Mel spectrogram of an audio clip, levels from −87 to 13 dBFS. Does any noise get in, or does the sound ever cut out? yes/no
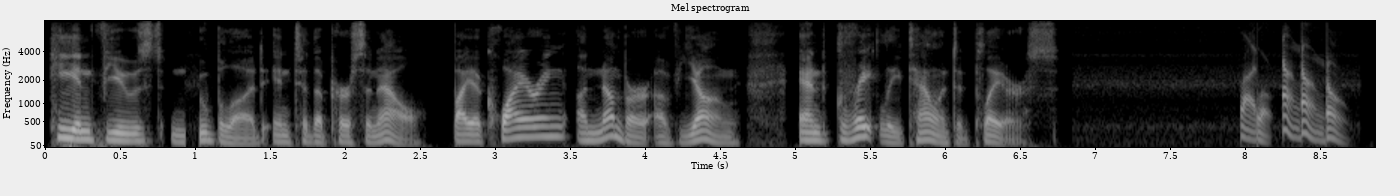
yes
